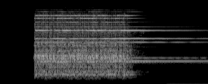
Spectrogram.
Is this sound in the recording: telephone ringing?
yes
